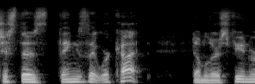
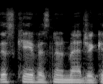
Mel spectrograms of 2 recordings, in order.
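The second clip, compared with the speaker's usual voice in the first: ordinary talk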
